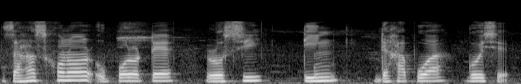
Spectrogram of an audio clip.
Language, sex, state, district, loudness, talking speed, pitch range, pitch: Assamese, male, Assam, Sonitpur, -13 LUFS, 80 wpm, 155-175 Hz, 160 Hz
